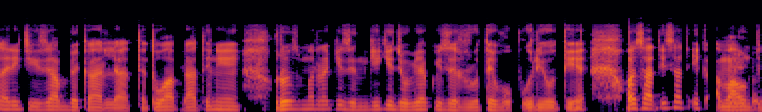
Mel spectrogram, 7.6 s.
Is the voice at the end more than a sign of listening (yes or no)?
no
